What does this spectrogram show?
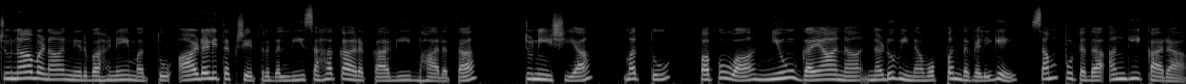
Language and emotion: Kannada, neutral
